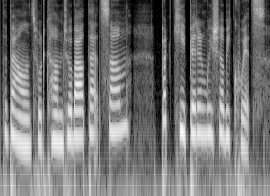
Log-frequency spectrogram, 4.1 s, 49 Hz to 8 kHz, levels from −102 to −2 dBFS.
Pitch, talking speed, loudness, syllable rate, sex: 230 Hz, 235 wpm, -17 LUFS, 5.4 syllables/s, female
